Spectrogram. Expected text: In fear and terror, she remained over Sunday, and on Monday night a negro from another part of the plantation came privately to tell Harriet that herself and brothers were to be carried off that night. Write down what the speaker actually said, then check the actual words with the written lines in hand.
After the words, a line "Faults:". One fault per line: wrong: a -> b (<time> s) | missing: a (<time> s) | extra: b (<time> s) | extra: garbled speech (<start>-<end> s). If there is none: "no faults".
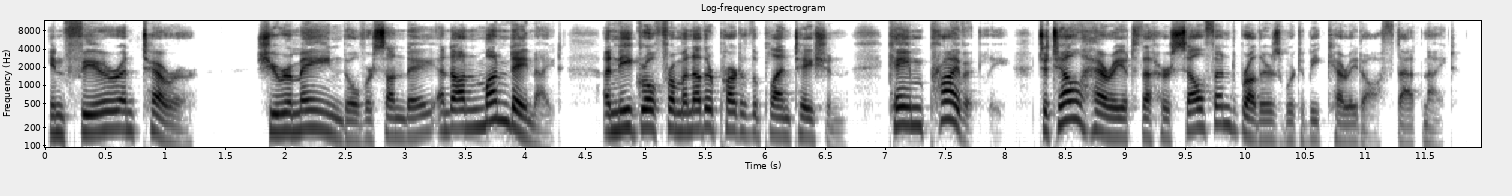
In fear and terror, she remained over Sunday, and on Monday night a negro from another part of the plantation came privately to tell Harriet that herself and brothers were to be carried off that night.
Faults:
no faults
